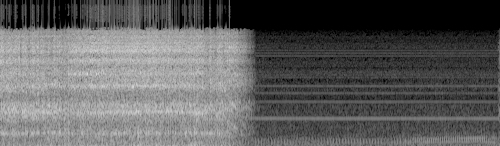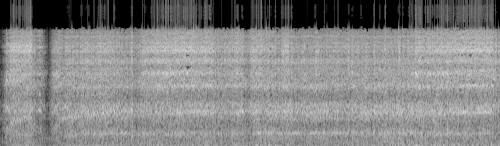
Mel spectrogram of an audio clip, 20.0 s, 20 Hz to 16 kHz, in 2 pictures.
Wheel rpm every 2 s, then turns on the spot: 220, 230, 100, 0, 0, 120, 220, 230, 220, 200.
none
